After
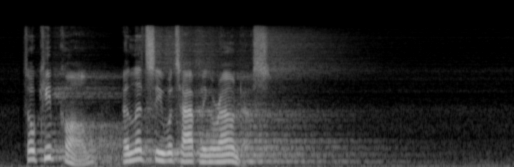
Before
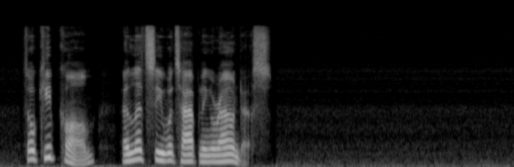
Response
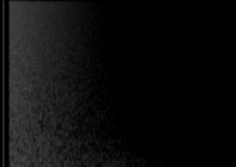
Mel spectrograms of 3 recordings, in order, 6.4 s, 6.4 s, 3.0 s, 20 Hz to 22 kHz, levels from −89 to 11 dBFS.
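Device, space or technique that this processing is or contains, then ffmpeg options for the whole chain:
ducked reverb: -filter_complex "[0:a]asplit=3[link_01][link_02][link_03];[1:a]atrim=start_sample=2205[link_04];[link_02][link_04]afir=irnorm=-1:irlink=0[link_05];[link_03]apad=whole_len=283893[link_06];[link_05][link_06]sidechaincompress=threshold=-24dB:ratio=8:attack=32:release=146,volume=-8dB[link_07];[link_01][link_07]amix=inputs=2:normalize=0"

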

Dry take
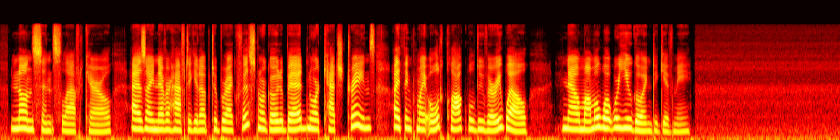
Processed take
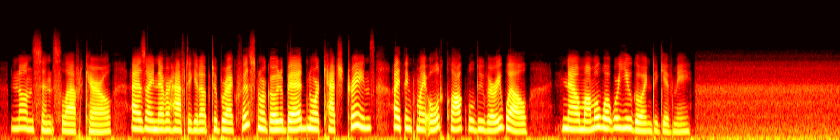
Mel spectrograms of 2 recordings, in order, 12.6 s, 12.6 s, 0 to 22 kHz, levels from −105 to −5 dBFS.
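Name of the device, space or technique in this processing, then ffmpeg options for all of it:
action camera in a waterproof case: -af "lowpass=frequency=2400:width=0.5412,lowpass=frequency=2400:width=1.3066,dynaudnorm=framelen=340:gausssize=3:maxgain=14dB,volume=-1dB" -ar 44100 -c:a aac -b:a 128k

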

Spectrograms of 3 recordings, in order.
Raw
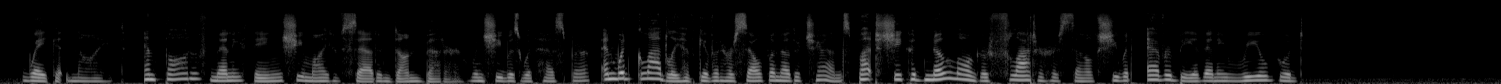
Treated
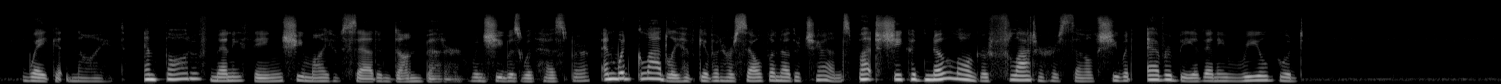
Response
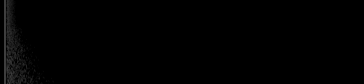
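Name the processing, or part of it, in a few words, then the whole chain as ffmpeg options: television speaker: -filter_complex "[0:a]asettb=1/sr,asplit=3[link_01][link_02][link_03];[link_01]atrim=end=3.904[link_04];[link_02]atrim=start=3.9:end=5.77,asetpts=PTS-STARTPTS,afade=type=in:duration=0.004:curve=qsin,afade=type=out:start_time=1.866:duration=0.004:curve=qsin,asplit=2[link_05][link_06];[link_06]adelay=21,volume=-7.5dB[link_07];[link_05][link_07]amix=inputs=2:normalize=0,atrim=end_sample=82467[link_08];[link_03]atrim=start=5.766[link_09];[link_04][link_08]acrossfade=duration=0.004:curve1=hsin:curve2=qsin[link_10];[link_10][link_09]acrossfade=duration=0.004:curve1=qsin:curve2=hsin,highpass=frequency=190:width=0.5412,highpass=frequency=190:width=1.3066,equalizer=frequency=230:width_type=q:width=4:gain=6,equalizer=frequency=540:width_type=q:width=4:gain=-3,equalizer=frequency=1200:width_type=q:width=4:gain=-4,equalizer=frequency=1900:width_type=q:width=4:gain=-3,equalizer=frequency=3000:width_type=q:width=4:gain=5,equalizer=frequency=4500:width_type=q:width=4:gain=4,lowpass=frequency=8900:width=0.5412,lowpass=frequency=8900:width=1.3066,volume=3dB"

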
